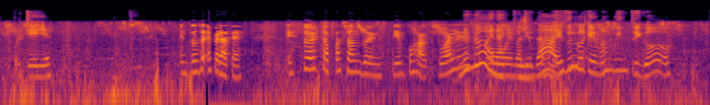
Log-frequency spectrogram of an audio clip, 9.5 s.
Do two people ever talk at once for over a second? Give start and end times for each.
6.1-8.0

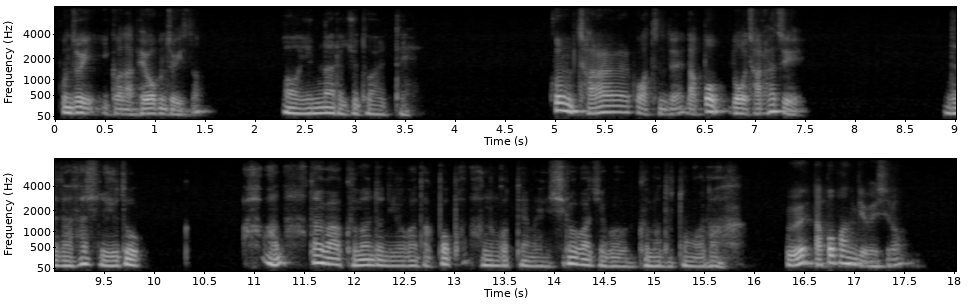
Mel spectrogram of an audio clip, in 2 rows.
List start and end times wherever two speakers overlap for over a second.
none

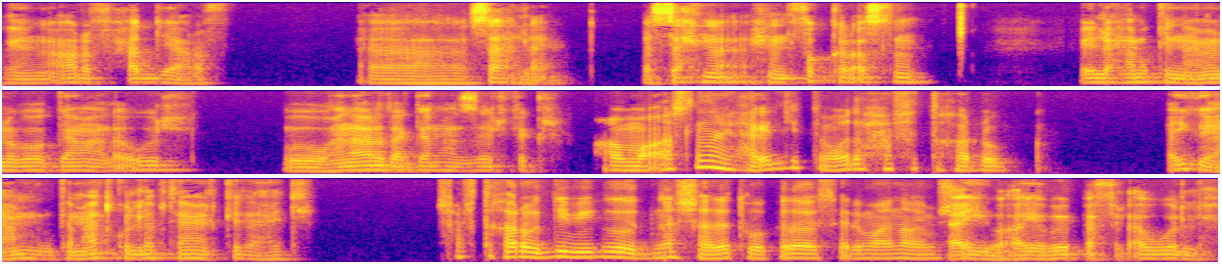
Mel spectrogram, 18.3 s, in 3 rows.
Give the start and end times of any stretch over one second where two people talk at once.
none

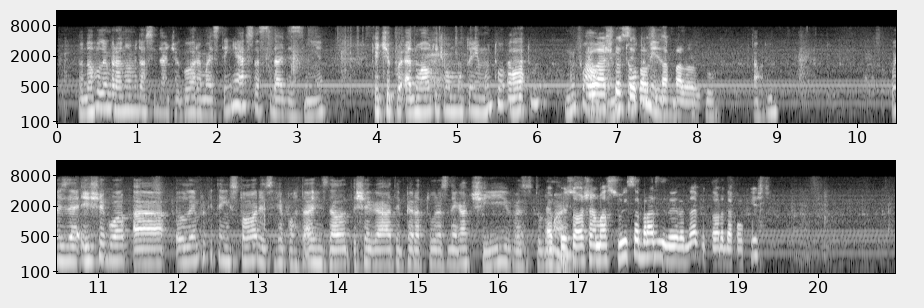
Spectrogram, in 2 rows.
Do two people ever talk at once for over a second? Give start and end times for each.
6.6-8.0

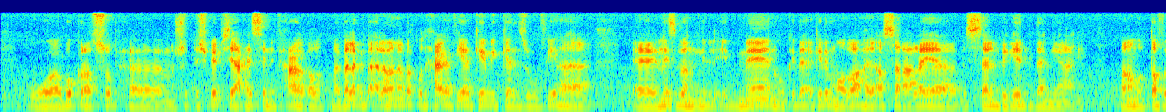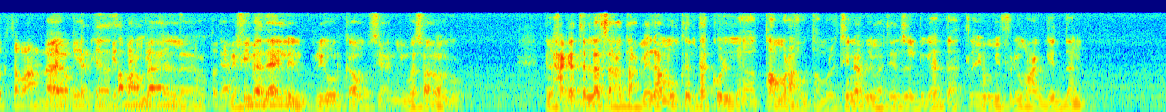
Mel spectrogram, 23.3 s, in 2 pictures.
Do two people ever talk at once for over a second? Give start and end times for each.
12.1-14.0

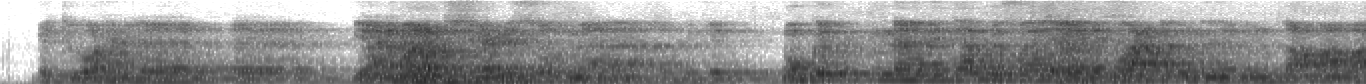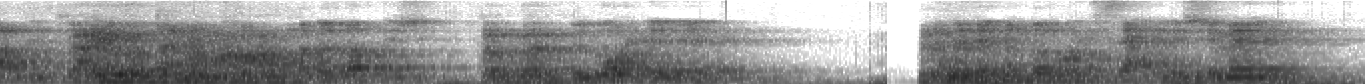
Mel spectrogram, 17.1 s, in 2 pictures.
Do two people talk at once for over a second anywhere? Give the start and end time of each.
9.0-10.3

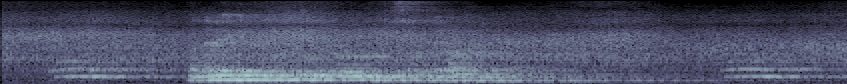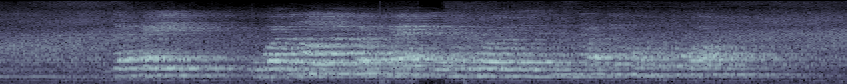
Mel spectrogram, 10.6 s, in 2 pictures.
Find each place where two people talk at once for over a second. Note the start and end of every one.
none

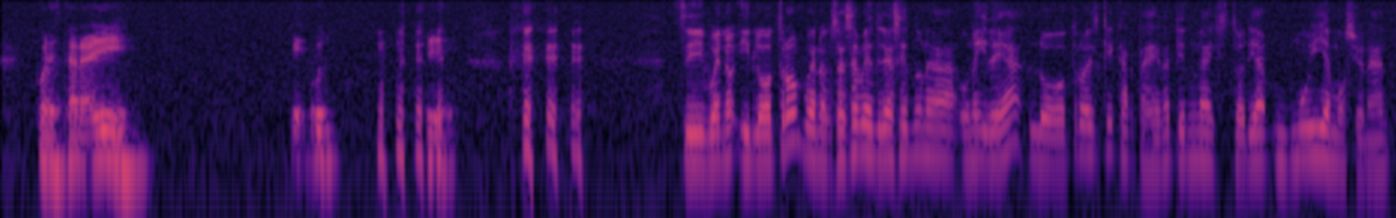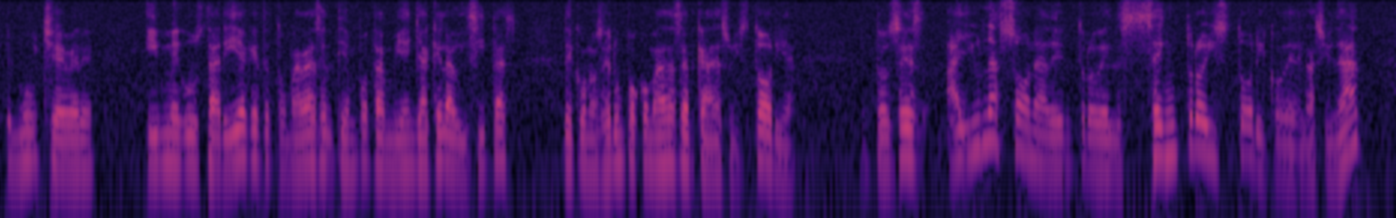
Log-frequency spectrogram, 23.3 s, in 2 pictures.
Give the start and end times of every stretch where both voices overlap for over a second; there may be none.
none

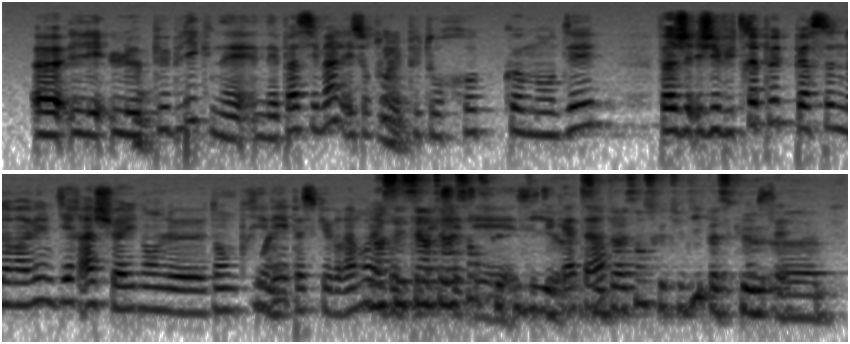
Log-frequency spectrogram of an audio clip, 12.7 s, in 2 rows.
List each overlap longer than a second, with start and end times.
9.1-10.9

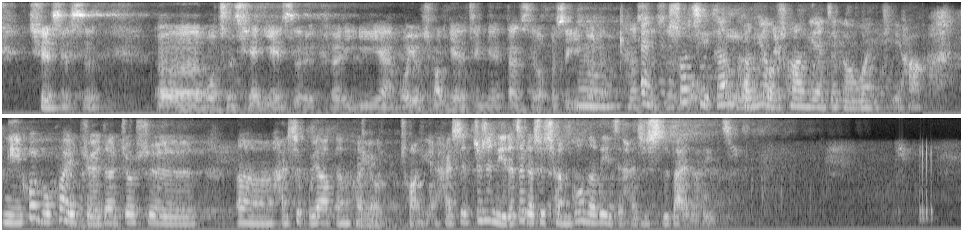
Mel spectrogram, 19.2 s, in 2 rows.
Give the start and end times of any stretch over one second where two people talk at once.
5.7-7.8

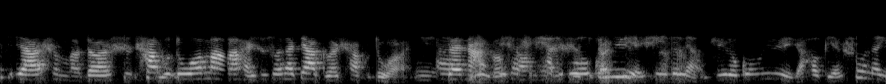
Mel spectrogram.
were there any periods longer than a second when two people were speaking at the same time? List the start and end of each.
4.5-6.9

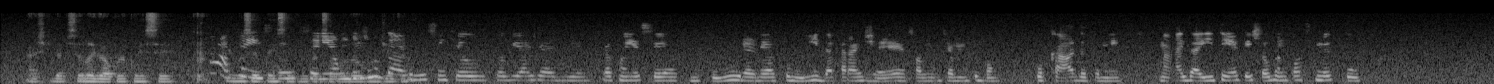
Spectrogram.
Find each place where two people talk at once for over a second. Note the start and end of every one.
2.3-4.3

